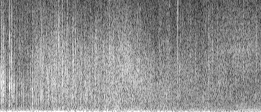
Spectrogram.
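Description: A ship's powder store explodes during a naval battle, a loud sustained roaring blast with deep rumbling low end that stays dense and heavy throughout before easing slightly.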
